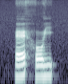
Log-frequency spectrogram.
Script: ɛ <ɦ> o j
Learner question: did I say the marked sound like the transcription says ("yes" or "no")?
no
